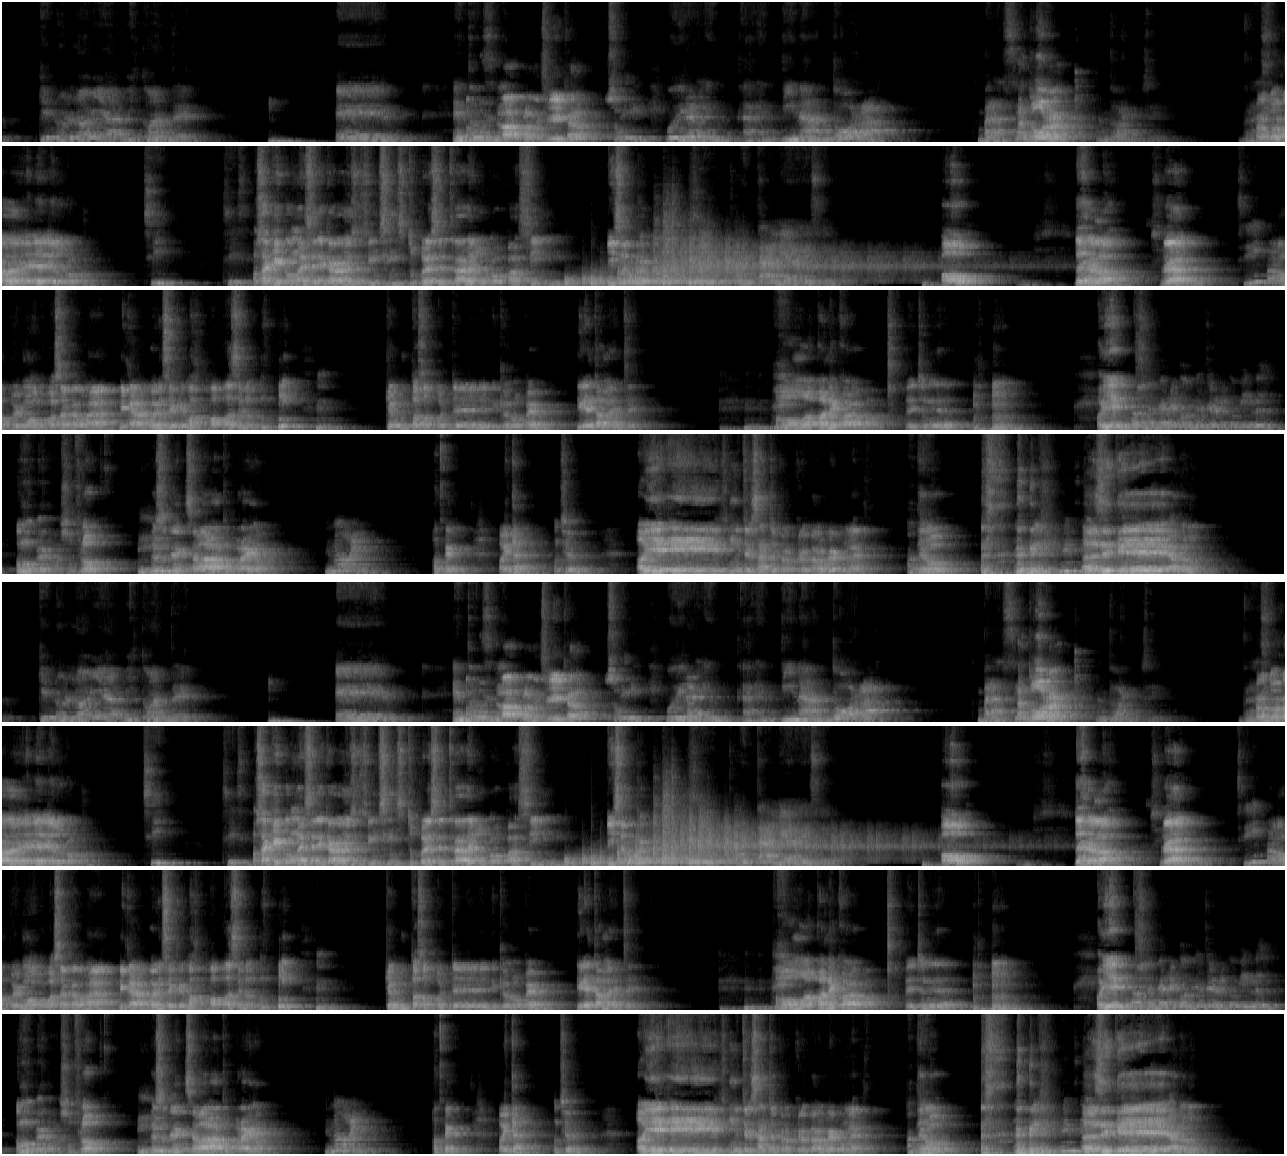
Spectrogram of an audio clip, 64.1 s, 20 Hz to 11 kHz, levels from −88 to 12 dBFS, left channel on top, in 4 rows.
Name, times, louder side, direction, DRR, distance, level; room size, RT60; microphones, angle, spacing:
voice 1, 0.5-2.3 4.2-4.9 5.6-6.3 7.7-11.0 12.2-12.9 13.7-14.4 15.5-15.8 17.8-18.1 18.8-19.2 23.8-24.0 24.6-26.4 28.7-29.1 30.4-31.0 31.6-31.8 36.0-36.1 41.0-41.9 45.5-45.8 46.1-47.9 49.8-50.3 52.1-52.7 59.4-59.7 60.8-61.7, right 1 dB, 65° right, -6 dB, 1.2 m, -39 dB
voice 2, 6.0-7.8 12.7-13.2 15.7-17.1 19.2-23.0 23.6-24.1 27.8-28.2 29.5-30.0 30.5-30.9 31.9-35.7 36.9-38.8 39.3-40.0 41.7-43.0 43.4-43.9 44.2-44.7 45.8-46.4 48.3-49.4 50.0-51.4 53.5-54.6 55.0-55.3 55.7-55.8 56.0-58.9 59.6-59.9 60.4-60.7 61.1-61.2 61.6-63.0, right 1 dB, 45° right, -4 dB, 0.9 m, -31 dB
sound 1, 23.1-28.7, right 1 dB, 30° right, 0.4 m, -37 dB
5.0 x 3.4 x 2.3 m, 1.0 s
head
